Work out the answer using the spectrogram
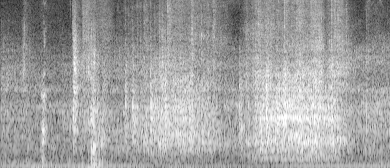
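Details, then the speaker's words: Toro commercial mower with replaced engine, after fitting a new wheel drive gear to cure a grinding noise: steady even drive noise under load, no grinding or knocking; wheel drive sounds normal, problem fixed. "that sounds normal. Real trick or a test is this. Down. Nothing. Perfect. So we have fixed that problem."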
